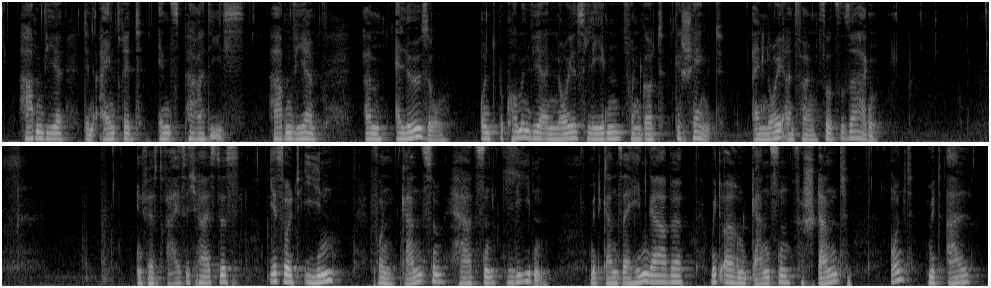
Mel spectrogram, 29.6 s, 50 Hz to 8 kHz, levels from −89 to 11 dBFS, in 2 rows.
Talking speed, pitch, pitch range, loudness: 90 wpm, 125 Hz, 115-135 Hz, -33 LUFS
